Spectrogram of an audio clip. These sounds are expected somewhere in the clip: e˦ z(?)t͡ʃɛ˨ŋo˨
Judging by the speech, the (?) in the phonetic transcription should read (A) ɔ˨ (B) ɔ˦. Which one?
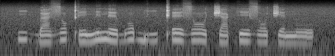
A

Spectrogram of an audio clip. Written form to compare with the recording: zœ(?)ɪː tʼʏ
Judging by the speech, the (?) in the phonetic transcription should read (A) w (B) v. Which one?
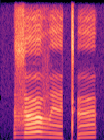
B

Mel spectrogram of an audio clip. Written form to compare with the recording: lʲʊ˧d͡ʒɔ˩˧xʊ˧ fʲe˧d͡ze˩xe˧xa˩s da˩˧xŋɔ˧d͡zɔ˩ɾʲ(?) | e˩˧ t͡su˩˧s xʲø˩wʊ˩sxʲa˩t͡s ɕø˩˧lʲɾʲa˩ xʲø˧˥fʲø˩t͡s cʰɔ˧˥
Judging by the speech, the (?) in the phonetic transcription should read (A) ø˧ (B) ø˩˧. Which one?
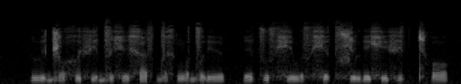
B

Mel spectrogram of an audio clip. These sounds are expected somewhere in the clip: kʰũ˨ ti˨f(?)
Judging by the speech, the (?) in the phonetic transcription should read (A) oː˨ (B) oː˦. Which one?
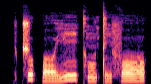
B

